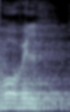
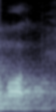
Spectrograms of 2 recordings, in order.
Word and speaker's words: vowel: पहले तो मैंने काफ़ी बार देखा है इसको बच्चे पढ़ते हैं वोविल, जो सरासर गलत है। इसकी सही प्रोनाउंसिएशन जो होती है, वो प्रोनाउंसिएशन जो सही इसकी होती है वो होती है वॉल।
